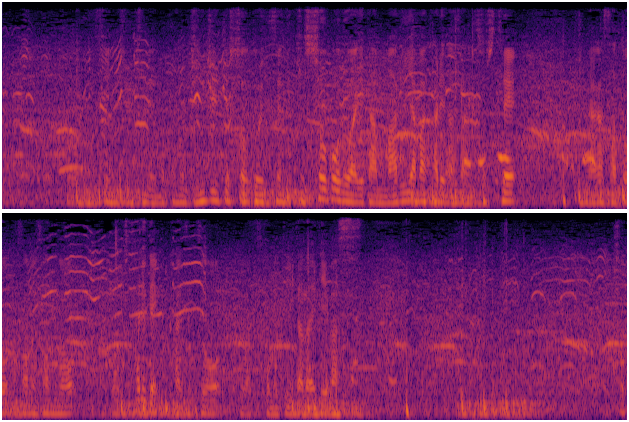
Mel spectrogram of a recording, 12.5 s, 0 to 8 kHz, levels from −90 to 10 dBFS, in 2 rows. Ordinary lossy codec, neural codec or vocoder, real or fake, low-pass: none; none; real; 7.2 kHz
